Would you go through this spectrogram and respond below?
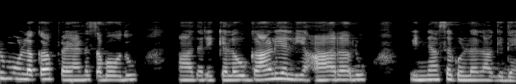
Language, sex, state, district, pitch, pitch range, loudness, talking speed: Kannada, female, Karnataka, Dharwad, 210 Hz, 200-225 Hz, -18 LUFS, 95 wpm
